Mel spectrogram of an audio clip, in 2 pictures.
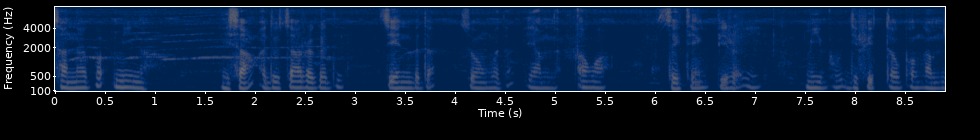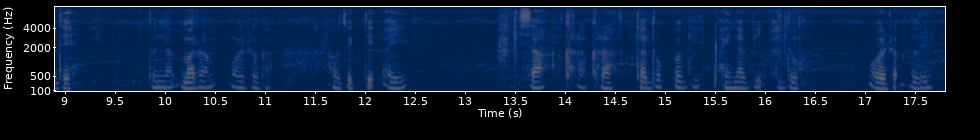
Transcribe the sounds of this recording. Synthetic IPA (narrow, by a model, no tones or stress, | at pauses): sanɐbɐminɐnisaʔɐdut͡ʃaɾɐɡɐdi | t͡ʃenbɐdɐ | zoŋbɐdɐjamnɐːwa | z̥ɐjtʰeŋpiɾɐkimibudipʰitːɐwbɐŋɐmdeɐdunɐmɐɾɐmojɾɐɡɐhɐwzik̚tiʔɐj | nisakʰɾakʰɾatʰadok̚pɐɡihɐjnɐbiʔɐdu | ojɾɐk̚li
